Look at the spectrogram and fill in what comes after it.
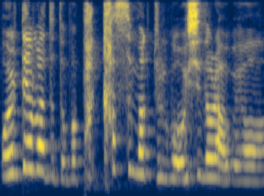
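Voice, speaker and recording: Her tone animated and her intonation lively, a woman speaks at a fairly quick pace. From North Korea, Pyongyang. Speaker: North Korean defector broadcaster. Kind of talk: public talk.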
